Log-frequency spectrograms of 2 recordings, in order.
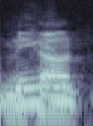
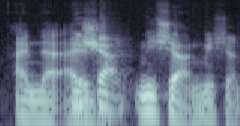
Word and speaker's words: Michonne: Never gonna pronounce this. Mikon Jones. Joe has Mikon. Michonne.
